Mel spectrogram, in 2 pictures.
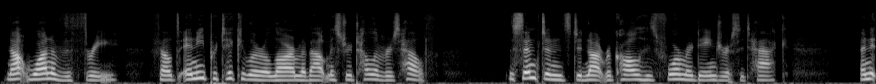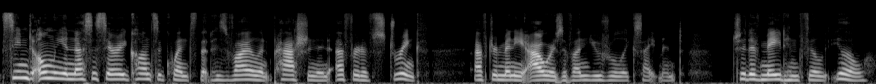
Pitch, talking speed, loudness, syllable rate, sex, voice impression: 215 Hz, 170 wpm, -20 LUFS, 5.6 syllables/s, female, feminine, adult-like, slightly fluent, slightly intellectual, slightly calm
